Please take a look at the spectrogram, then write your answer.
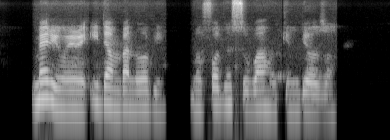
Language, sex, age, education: Igbo, female, 15-29, tertiary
